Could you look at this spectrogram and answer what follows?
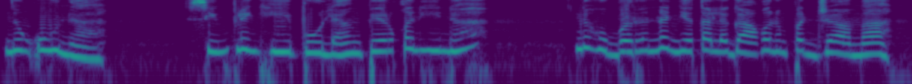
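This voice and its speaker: A woman's voice: high-pitched, normal speed, warm tone, no echo, studio quality, pitched above the performer's own voice, natural voice. A woman voicing a frightened, tearful young woman who pleads insistently in an audio romance drama. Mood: tearful, shaken. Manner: pleading, emphatic.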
